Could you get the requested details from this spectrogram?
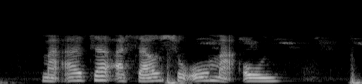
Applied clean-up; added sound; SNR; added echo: none; Thump, thud; 15 dB; none.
